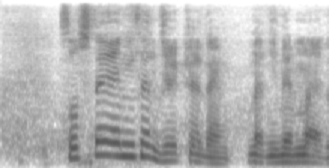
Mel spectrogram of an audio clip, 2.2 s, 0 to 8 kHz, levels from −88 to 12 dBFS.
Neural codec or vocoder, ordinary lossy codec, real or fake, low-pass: codec, 44.1 kHz, 2.6 kbps, DAC; none; fake; 7.2 kHz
